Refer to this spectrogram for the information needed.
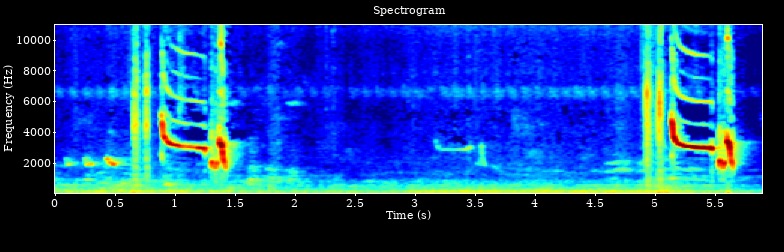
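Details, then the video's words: A prinia sings loudly, giving two whistled phrases about four seconds apart, each sliding down to a level tone and finishing with a scratchy note; quiet rustling fills the gap. "Suara Prenjak Klawu Gacor Lantang"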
